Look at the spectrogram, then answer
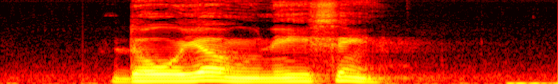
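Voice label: "doya unisi", Cherokee, Pronunciation; ᏙᏯ ᎤᏂᏏ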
